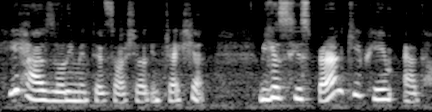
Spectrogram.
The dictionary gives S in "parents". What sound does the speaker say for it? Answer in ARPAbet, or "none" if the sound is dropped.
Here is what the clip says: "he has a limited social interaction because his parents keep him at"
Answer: none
